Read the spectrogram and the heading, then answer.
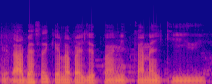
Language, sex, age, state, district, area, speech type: Marathi, male, 18-30, Maharashtra, Hingoli, urban, spontaneous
